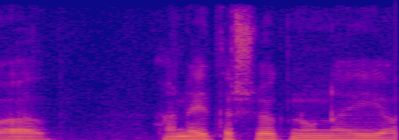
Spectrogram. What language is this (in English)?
Icelandic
